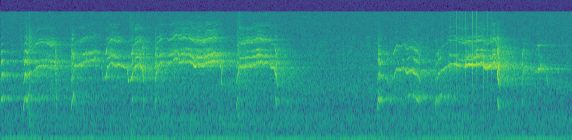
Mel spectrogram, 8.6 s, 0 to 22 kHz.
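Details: Nestling falcons, a pair of chicks watched by a nest camera at 06:02 on 27 October 2022, calling in harsh, quavering, repeated squeals, closely run together, with a brief pause midway and constant background hum.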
